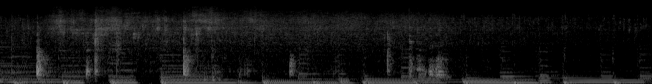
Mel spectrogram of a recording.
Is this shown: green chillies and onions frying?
yes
